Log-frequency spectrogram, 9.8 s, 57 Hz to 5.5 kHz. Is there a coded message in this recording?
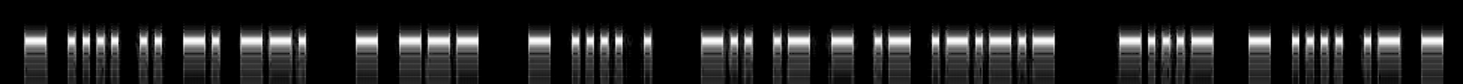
Yes: Morse code from 0.2 to 9.6 s, heard as a keyed tone, about 25 wpm, 600 Hz. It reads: THING TO THE DATA. <BT> THAT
